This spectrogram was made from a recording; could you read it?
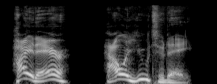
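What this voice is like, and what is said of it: Put-on American accent. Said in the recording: “if you've ever done an American accent.”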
